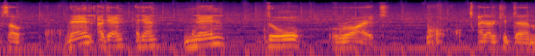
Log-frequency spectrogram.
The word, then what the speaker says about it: Nendoroid: Not Nendoroid, not Nendo whatever. I always say it wrong. So, Nendoroid.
